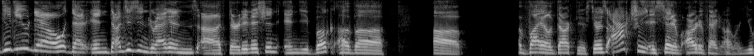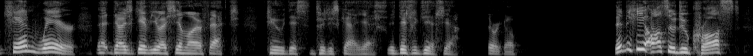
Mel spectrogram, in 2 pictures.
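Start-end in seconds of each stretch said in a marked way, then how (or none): 0.0-14.9 put-on geeky nerd voice. Sharing a tabletop role-playing game fact with co-hosts, in the nerd voice. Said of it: "I need to do the nerd voice".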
